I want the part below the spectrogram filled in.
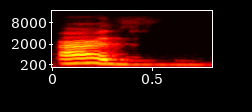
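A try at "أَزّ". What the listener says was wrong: Az. Oke, okay, A-nya jangan panjang ya. Langsung ditasdid.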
